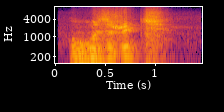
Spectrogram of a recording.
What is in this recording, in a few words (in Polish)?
"luzrzec", kurpiow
